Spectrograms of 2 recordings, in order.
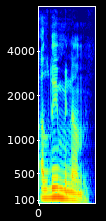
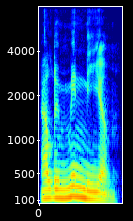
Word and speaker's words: aluminium: it is a latin word aluminium it's not aluminum it's aluminium uh aluminium is a chemical element with the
